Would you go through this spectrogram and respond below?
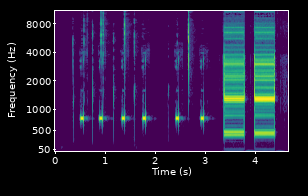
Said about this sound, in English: Then, he took out his phone and dialed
